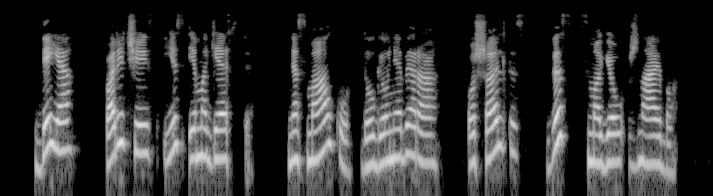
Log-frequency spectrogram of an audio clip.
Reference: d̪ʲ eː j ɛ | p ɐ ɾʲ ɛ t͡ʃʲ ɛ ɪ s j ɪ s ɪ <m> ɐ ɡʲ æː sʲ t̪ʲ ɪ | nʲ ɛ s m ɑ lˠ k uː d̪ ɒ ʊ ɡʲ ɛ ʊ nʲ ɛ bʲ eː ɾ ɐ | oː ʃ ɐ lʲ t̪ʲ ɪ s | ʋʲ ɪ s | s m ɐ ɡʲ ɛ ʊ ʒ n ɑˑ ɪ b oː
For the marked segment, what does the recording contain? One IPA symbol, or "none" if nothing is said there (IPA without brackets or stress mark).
m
